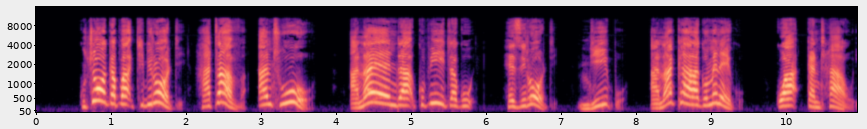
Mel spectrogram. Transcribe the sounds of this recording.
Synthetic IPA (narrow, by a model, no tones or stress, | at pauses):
kut͡ʃɔkapakʰiɓiɾɔti̥ | hatava̰antʰuwɔ̰ | anaɛndakupitak̬u | hɛziɾɔti̥ | ndipɔ̰ | anakʰalak̬umɛnɛkɔ̥ | kwakantʰa̰ːwḭ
